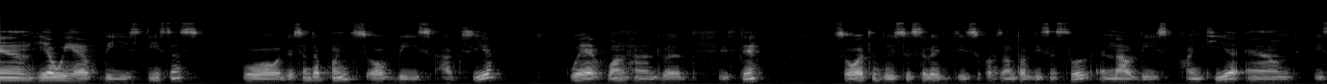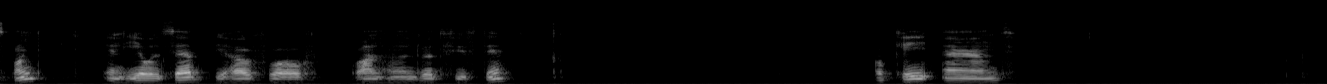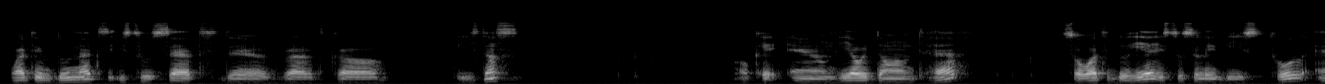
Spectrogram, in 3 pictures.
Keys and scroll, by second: 7.5 alt+Tab, 14.7-15.2 typing, 16.3-18.8 typing, 18.9 Return, 21.5 alt+Tab, 33.0 alt+Tab.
